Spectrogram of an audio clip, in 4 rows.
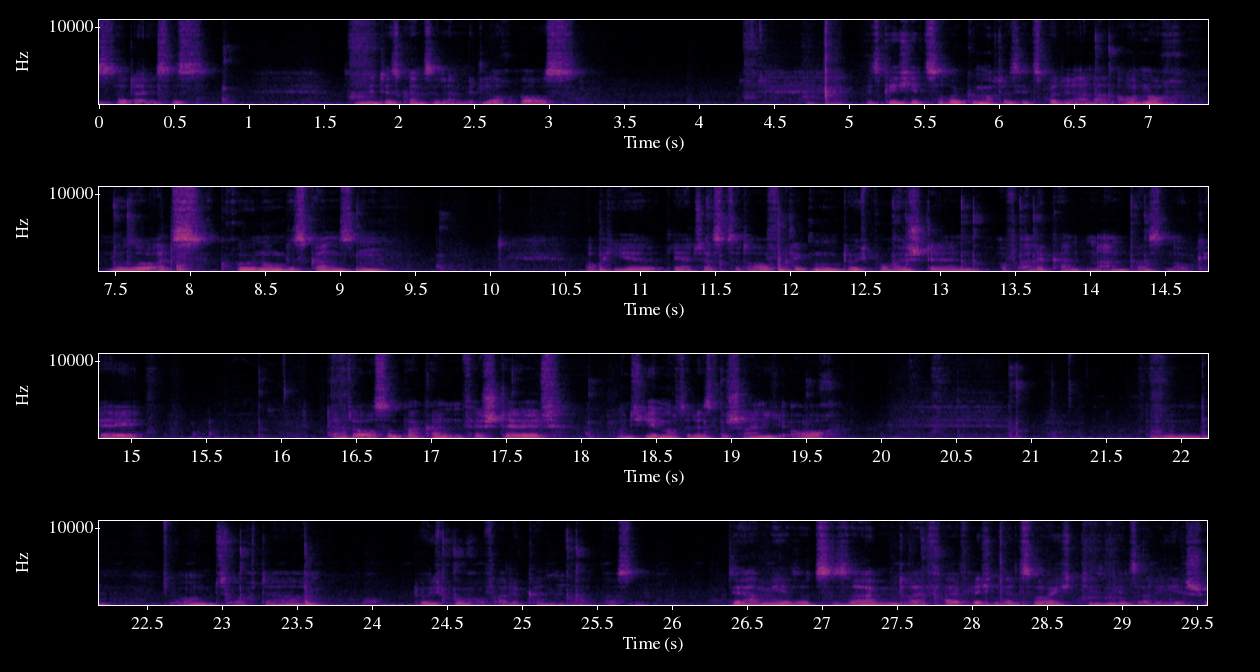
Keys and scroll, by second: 4.8 super+2, 10.6 space, 22.1 space.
